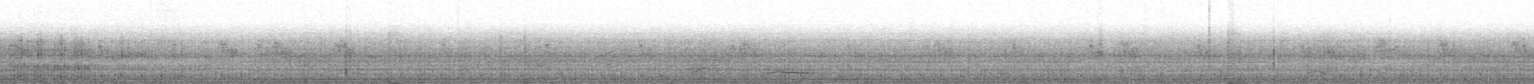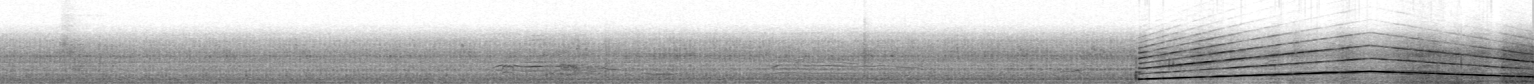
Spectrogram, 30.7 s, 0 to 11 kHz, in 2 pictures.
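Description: Scania P410 fire engine running steadily at standstill; about three seconds before the end its siren switches on suddenly and loudly, with a wail that rises for about two seconds and then falls.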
